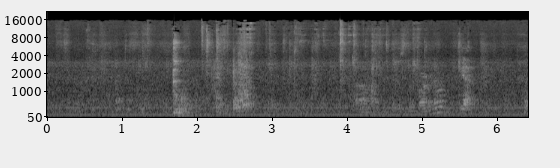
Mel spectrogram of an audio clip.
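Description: Classroom background with a steady low hum, a single sharp knock a little under two seconds in, and low, scattered voices.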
